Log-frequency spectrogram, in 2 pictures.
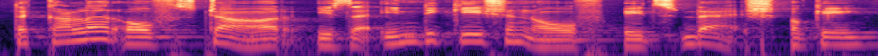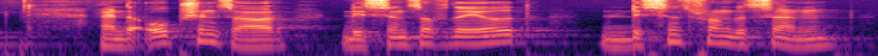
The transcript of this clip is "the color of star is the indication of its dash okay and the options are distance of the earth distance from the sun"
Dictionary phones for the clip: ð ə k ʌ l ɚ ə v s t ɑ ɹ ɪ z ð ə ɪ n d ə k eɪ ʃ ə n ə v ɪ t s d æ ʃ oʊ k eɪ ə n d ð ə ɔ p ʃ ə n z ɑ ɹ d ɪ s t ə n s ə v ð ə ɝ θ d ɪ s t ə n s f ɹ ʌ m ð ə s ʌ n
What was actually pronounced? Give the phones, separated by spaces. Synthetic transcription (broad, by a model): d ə k ʌ l ɚ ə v s t ɑ ɹ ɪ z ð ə ɪ n d ə k eɪ ʃ ə n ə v ɪ t s d æ ʃ oʊ k eɪ ə n d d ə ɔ p ʃ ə n s ɑ ɹ d ɪ s t ə n s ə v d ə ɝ t d ɪ s t ə n s f ɹ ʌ m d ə s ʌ n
